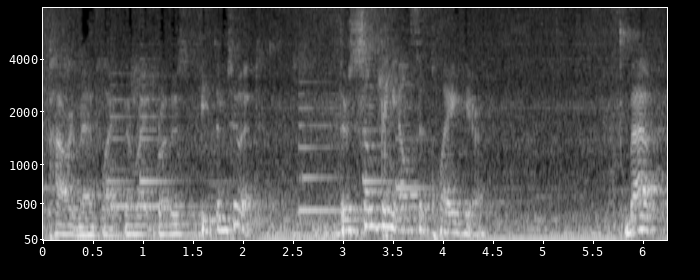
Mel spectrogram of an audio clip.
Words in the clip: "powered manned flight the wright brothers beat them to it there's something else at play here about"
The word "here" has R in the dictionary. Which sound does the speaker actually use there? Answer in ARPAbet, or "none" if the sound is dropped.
R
